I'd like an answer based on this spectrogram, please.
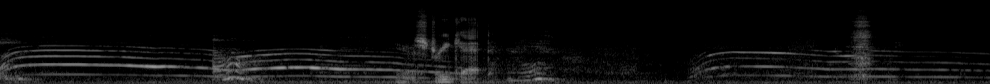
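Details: Stray cat outside, swollen-tailed and agitated: drawn-out wavering yowls, a pause filled by a man speaking and sharp knocking sounds, then another long yowl.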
